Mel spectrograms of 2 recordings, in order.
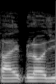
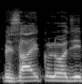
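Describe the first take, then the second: First: The initial P is silent. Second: The initial P sound is pronounced. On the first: The speaker calls it right. "ये साइकोलॉजी होता है" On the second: The speaker calls it wrong. "ये देखो साइकोलॉजी नहीं होता है"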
